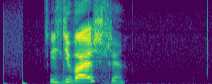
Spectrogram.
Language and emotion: Russian, angry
